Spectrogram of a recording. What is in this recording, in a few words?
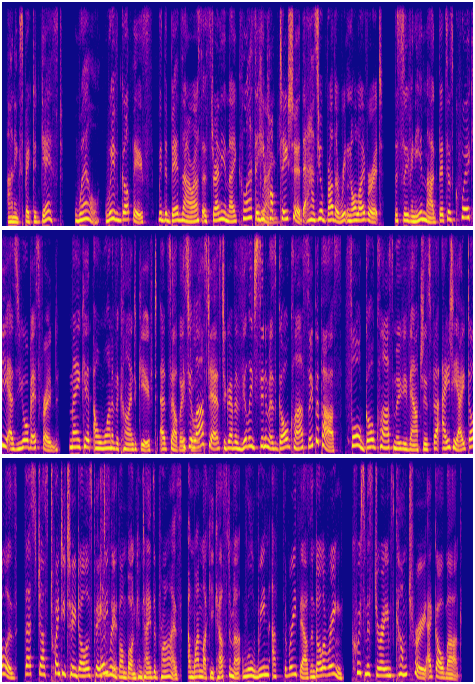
Soft Sell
